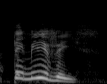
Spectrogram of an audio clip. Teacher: Já temíveis, ela não é proparoxítona, pessoal, ela é uma paroxítona, porque o acento está na penúltima sílaba, no mi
